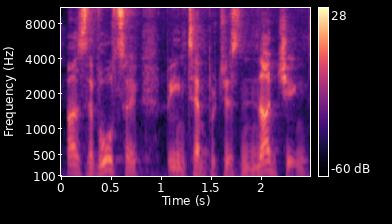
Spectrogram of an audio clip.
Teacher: so there have becomes vev which links to the following word also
